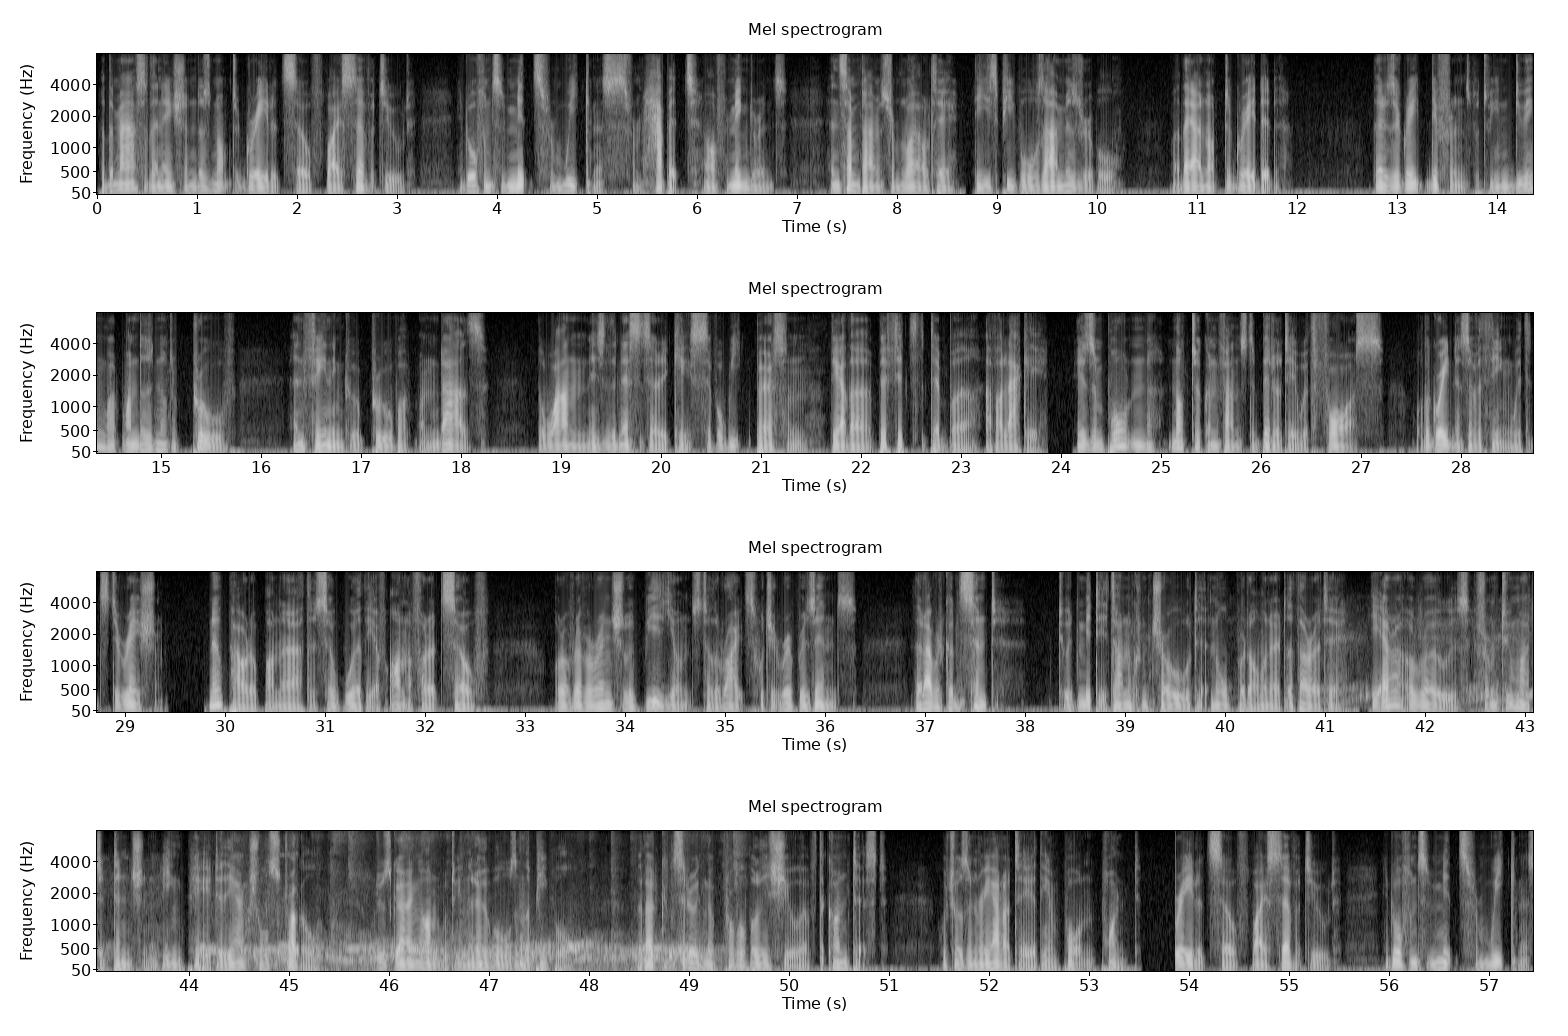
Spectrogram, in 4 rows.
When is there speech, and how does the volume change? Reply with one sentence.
You can hear the speech from 0.0 to 57.4 s, at a steady volume.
